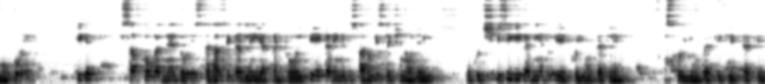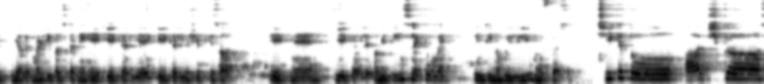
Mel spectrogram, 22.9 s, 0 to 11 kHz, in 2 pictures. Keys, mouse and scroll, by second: 2.0 ctrl+a, 2.7-4.6 drag, 5.1 ctrl+a, 6.0-10.7 drag, 13.5 shift+click, 16.5 shift+click, 18.2-20.3 drag, 20.3 ctrl+z.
